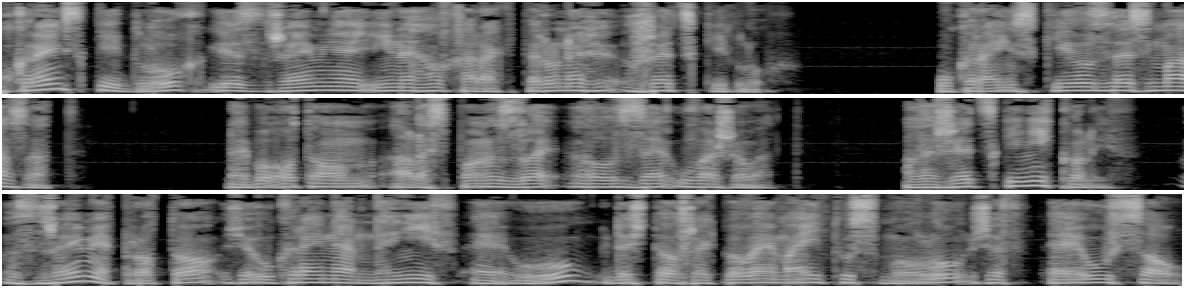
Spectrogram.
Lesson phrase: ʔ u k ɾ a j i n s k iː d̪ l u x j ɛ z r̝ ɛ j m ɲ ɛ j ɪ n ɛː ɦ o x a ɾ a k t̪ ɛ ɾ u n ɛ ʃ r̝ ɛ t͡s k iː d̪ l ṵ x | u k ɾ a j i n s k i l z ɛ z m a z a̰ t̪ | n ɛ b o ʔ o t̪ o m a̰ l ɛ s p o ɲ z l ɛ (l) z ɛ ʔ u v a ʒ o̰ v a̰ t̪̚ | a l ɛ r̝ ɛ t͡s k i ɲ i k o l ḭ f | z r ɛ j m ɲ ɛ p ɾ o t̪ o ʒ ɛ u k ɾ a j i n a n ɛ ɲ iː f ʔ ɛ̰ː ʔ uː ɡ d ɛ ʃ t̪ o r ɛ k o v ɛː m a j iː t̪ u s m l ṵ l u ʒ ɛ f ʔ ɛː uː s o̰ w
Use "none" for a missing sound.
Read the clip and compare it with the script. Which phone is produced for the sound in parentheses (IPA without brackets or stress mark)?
l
